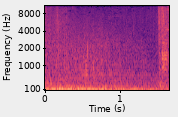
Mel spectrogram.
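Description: A Confringo fire spell bursting in the video game Hogwarts Legacy: a loud, sustained low boom rumbling throughout, with a sharp crackling burst at the end.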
